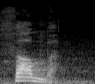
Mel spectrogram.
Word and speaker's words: thumb: this doubt not doubt third word is thumb h u m b here b is also silent and we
